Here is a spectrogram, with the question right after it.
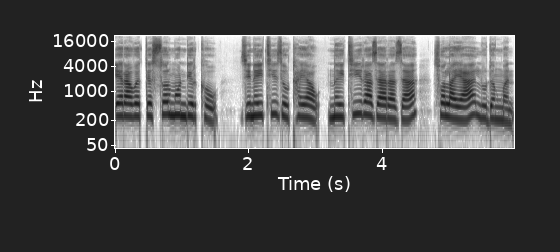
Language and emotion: Bodo, neutral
